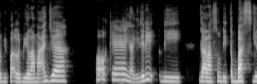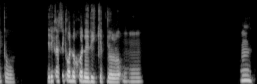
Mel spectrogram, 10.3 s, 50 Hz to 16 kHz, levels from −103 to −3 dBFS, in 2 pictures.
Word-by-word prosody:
lebih 170 -1 -6
pa 185 +1 -1
lebih 170 0 0
lama 160 +1 +2
aja" 210 +1 +2 0.5
"Oh - - -1
oke" 255 - -5
ya 245 -9 -1
gi 155 - -9
jadi, 205 +8 +2 0.2
di 185 -2 -3 0.4
nggak 185 -1 +4
langsung 180 +2 -7
ditebas 185 +1 +6
gitu. 175 -5 -6 0.7
Jadi 180 +2 -4
kasih 195 +1 -5
kode-kode 195 -2 +1
dikit 175 0 -5
dulu 160 0 -3
hmm. 175 -1 -14 2.0
Hmm. 220 0 -3
185 Hz, 130 wpm, -26 LUFS, 170-200 Hz, 2.0 s, ditebas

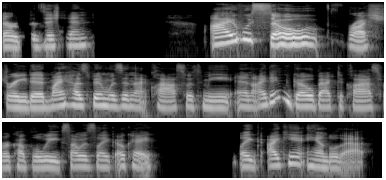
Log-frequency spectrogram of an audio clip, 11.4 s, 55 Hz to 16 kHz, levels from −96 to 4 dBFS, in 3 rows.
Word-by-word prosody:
or 170 -2 +1
position. 195 +3 -6 1.2
I 245 +6 +8
was 350 -1 +5
so 220 - +7 0.2
frustrated. 160 -2 0
My 185 +3 +1
husband 200 -1 -1
was 185 0 -4
in 185 -1 -3
that 170 - -8
class 160 -1 -6
with 175 0 -7
me, 160 -3 -6
and 175 -1 -6
I 195 +4 -2
didn't 300 - -2
go 180 -1 +2
back 170 -1 -4
to 175 - -13
class 165 0 -5
for 165 - -7
a - - -5
couple 165 -1 -7
of - - -3
weeks. 160 -1 -5
I 175 - -5
was 175 0 -5
like, 170 -2 -7
"Okay," 190 - -6 0.8
like, 175 -1 -4
"I 195 +1 0
can't 235 0 -5
handle 165 -4 -5
that." - - -8
180 Hz, 185 wpm, -20 LUFS, 165-200 Hz, 1.2 s, I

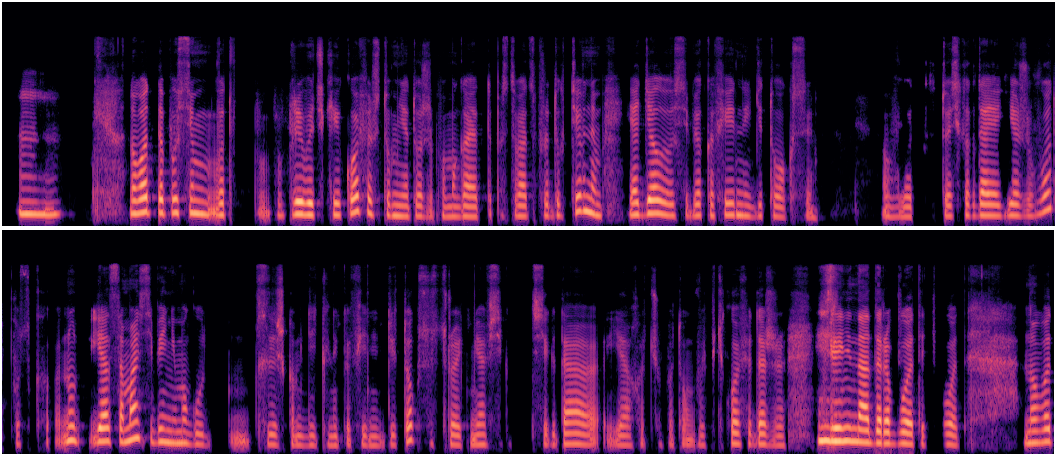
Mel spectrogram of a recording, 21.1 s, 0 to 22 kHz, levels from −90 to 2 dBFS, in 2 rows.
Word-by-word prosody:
Мгм, 220 -1 +1 0.7
ну 230 - +4
вот, 250 +1 +7
допустим, 240 0 +2
вот, 205 0 0 0.2
по - - -12
по 200 -4 -12
привычке 210 0 +4
кофе, 245 +3 +2
что 210 -2 -8
мне 185 -2 -1
тоже 185 +1 -6
помогает 175 0 -3 0.2
оставаться 185 -1 -5
продуктивным, 210 +4 -1 0.2
я 210 0 +2
делаю 220 -2 +5
себе 195 +1 -6
кофейные 195 -1 -4
детоксы. 170 - -9 0.7
Вот, 175 0 -7 0.3
то - - -6
есть, 185 - -5
когда 195 0 +1
я 195 - +3
езжу 195 -1 -4
в 220 - -11
отпуск, 295 +3 -7
ну, 245 -1 0
я 235 0 +5
сама 235 +5 +3
себе 230 -5 -3
не 210 -2 +1
могу, 190 -3 -3 0.3
м, 240 -3 -11
слишком 170 -2 -8
длительный 165 0 -10
кофейный 160 0 -11
детокс 235 +7 -5
устроить, 175 -3 -6
у - - -6
меня 180 0 -4
вс - - -11 0.3
всегда, 190 0 -2
я 165 -1 -7
хочу 175 - -17
потом 90 0 -11
выпить 165 - -14
кофе 190 -1 -2
даже, 170 -3 -2 0.3
если 245 -1 +10
не 240 0 +7
надо 215 -3 +7
работать, 190 -4 +2
вот. 180 -3 -2 0.6
Но, 205 +1 +1
вот 225 0 +1
200 Hz, 160 wpm, -22 LUFS, 180-230 Hz, 0.7 s, если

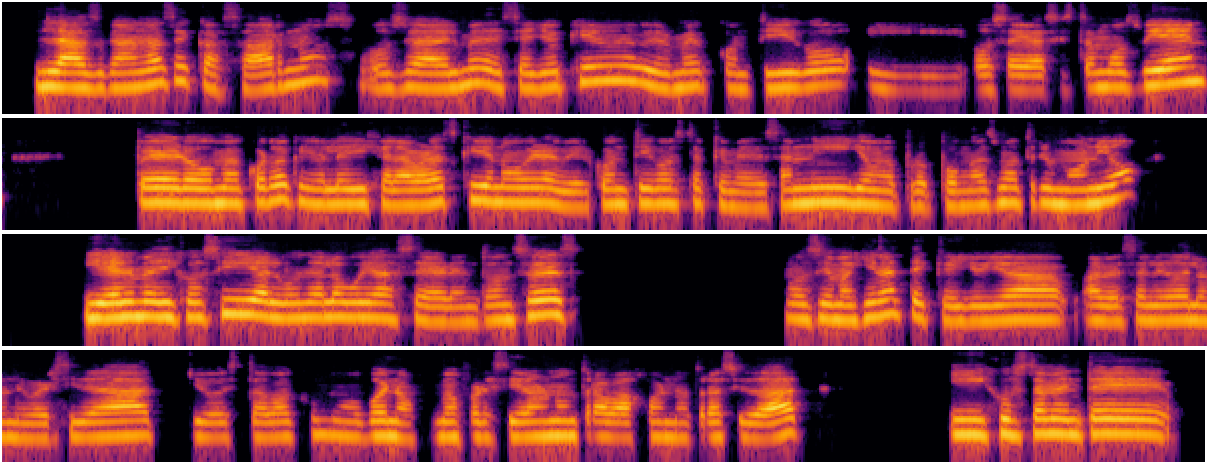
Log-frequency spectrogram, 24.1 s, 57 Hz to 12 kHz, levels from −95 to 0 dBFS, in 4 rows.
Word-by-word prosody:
las 210 -3 +5
ganas 215 +5 0
de 280 -1 -3
casarnos, 225 - -3
o 200 - -8
sea, 200 0 +1
él 210 - -1
me 255 +2 -1
decía: 210 -4 -4
"yo 205 +2 -3
quiero 275 +6 -2
ir 290 - -1
a - - 0
vivirme 215 -3 -2
contigo" 210 +4 -3
y, 180 -3 -15
o 190 - -6
sea, 185 0 -2
así 185 - -9
estamos 210 +2 -4
bien, 255 +5 +5 0.6
pero 215 -1 +4
me 210 0 +3
acuerdo 220 +4 0
que 230 - -4
yo 205 - -2
le 205 0 0
dije: 205 -1 -1
"la 195 0 +3
verdad 205 +2 +2
es 215 - -16
que 250 - -2
yo 240 - +3
no 220 0 +1
voy 220 0 +1
a 215 - +1
vivir 180 -1 -5
contigo 205 +1 -2
hasta 210 +1 -6
que 195 - -8
me 180 -1 -6
des 175 +2 -8
anillo, 210 0 +3
me 185 -2 -4
propongas 185 +2 -5
matrimonio", 215 +5 +1 0.7
y 225 0 +5
él 230 +1 +7
me 240 0 +5
dijo: 235 0 +2
"sí, 270 +4 +2
algún 230 -2 +3
día 230 - +1
lo 235 0 +2
voy 230 0 +2
a 225 - +2
hacer". 200 -3 -3
Entonces 210 +7 +1 1.0
o 215 -1 -2
sea, 215 +1 -1
imagínate 230 +4 0
que 195 -1 -5
yo 195 - -3
ya 210 +1 +2
había 200 -1 -3
salido 200 +1 -3
de 205 - -1
la 200 - -1
universidad, 195 +2 0 0.2
yo 195 -1 -6
estaba 190 +1 -6
como, 205 -1 -8
bueno, 200 -3 0
me 195 +1 -4
ofrecieron 195 +1 -2
un 205 0 0
trabajo 195 -1 -1
en 195 -1 -5
otra 190 +1 -5
ciudad, 190 +4 +3 0.7
y 220 -1 +3
justamente 225 0 +2
210 Hz, 205 wpm, -21 LUFS, 195-225 Hz, 1.0 s, él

